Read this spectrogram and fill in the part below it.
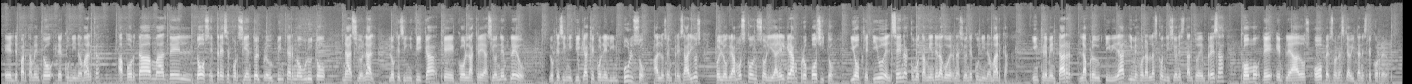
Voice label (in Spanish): Voz Gobernador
